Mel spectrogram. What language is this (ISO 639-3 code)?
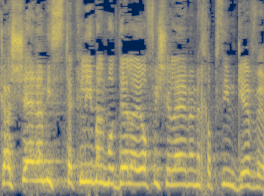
heb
